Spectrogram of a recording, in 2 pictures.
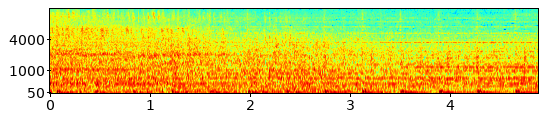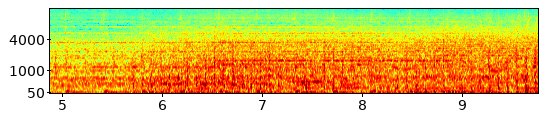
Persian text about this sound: خدمات اورژانسی بیمارستان بفرمایید. بله، فوراً یه هلیکوپتر میفرستیم.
